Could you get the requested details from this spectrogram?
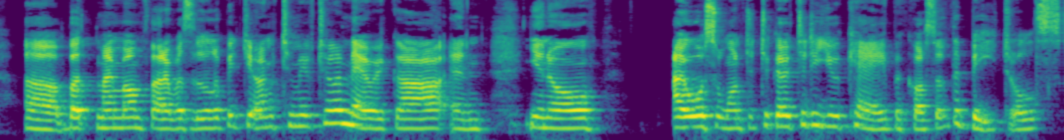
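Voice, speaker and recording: A woman speaks with a Swedish accent at a moderate pace. Her pitch is medium, with ordinary pitch variation. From Sweden. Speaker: singer and vocal coach. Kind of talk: interview. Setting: video call.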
